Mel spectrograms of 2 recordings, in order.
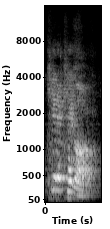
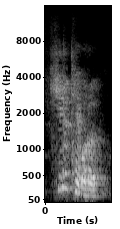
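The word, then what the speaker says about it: Kierkegaard: 근데 이제 발음이 덴마크어에 따르면 쉐안 키에르케고르, 키에르케고르 이렇게 하는데요. 우리 표준어에 따르면 이렇게 돼 있어요. 쉐렌 키르케고르. 근데 이거는 이제 이 사상을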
